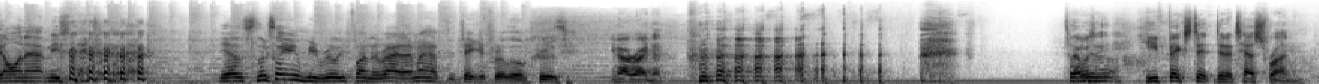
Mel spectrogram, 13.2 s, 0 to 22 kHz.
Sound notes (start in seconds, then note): 0.6 laughter; 6.9 laughs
